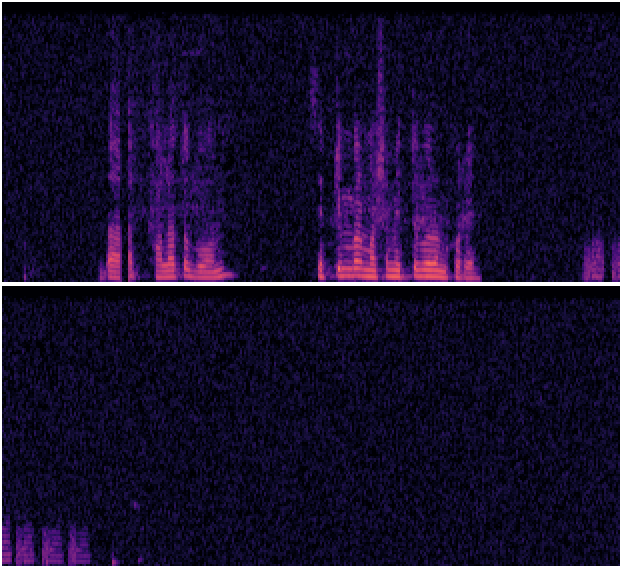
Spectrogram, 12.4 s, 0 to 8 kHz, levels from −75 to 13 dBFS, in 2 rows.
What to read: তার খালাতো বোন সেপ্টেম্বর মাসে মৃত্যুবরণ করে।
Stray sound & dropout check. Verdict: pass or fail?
fail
